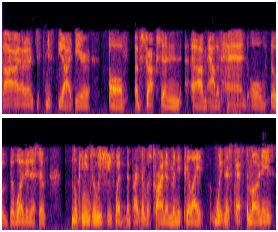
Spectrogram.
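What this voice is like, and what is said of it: Non-American accent. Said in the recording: “especially with my accent”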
